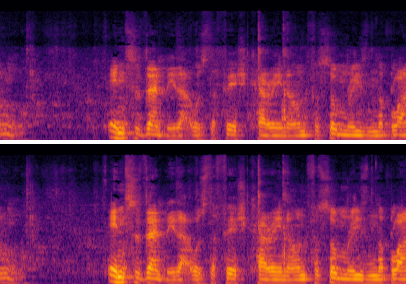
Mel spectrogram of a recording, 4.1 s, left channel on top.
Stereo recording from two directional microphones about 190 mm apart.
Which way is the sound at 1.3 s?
35° right (ahead or behind).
